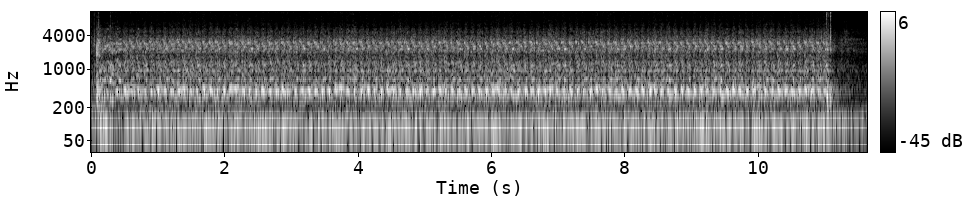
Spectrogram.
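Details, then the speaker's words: 1999 Ford F-250 7.3 Power Stroke diesel after repairs, building 500 psi oil, batteries pulling down: steady, even cranking nearly twelve seconds without catching; fuel present, but injectors not yet firing. "it definitely smells like fuel in the shop so i know we have fuel so we just got to get these injectors to fire"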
